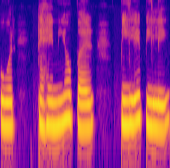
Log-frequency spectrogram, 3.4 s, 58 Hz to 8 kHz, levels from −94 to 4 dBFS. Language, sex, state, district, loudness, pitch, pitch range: Hindi, female, Uttar Pradesh, Jyotiba Phule Nagar, -11 LUFS, 205 Hz, 200-225 Hz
